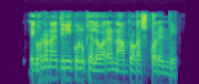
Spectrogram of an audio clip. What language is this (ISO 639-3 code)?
ben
